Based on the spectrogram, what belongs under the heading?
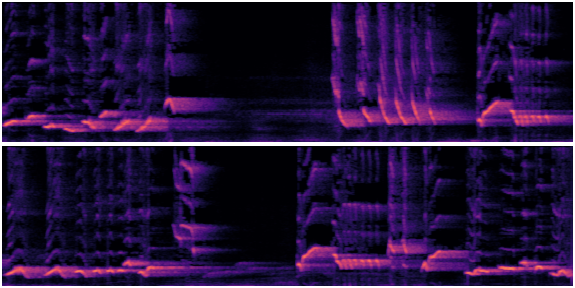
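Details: Magpie-robin singing in the morning to prompt silent magpie-robins to answer: varied bursts of whistled, slurred notes and rapid descending trills, separated by brief pauses.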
